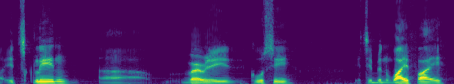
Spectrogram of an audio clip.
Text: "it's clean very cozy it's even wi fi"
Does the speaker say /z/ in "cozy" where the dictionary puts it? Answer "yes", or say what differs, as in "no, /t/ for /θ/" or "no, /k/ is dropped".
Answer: no, /s/ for /z/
